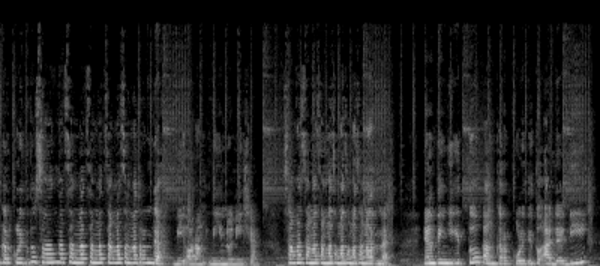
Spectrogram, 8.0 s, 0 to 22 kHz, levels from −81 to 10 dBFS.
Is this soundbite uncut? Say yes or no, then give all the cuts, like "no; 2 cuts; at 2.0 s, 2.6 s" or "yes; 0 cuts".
yes; 0 cuts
